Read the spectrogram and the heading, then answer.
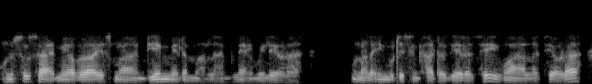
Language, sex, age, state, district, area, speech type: Nepali, male, 60+, West Bengal, Kalimpong, rural, conversation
